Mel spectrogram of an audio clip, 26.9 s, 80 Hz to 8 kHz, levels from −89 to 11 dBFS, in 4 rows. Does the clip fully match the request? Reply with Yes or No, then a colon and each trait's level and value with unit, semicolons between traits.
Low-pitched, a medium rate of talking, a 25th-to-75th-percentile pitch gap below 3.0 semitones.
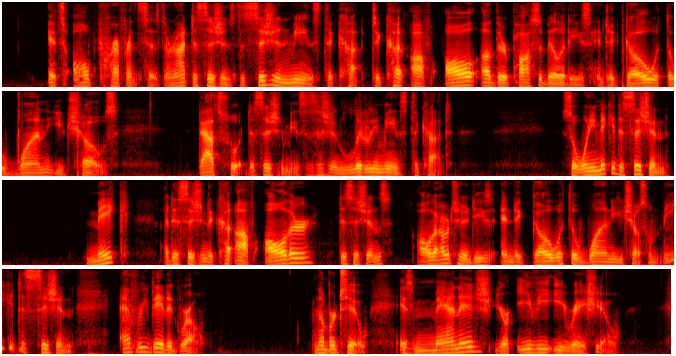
No: low, 115 Hz; average, 165 wpm; average, 3.3 semitones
